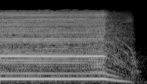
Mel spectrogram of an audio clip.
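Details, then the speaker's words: Hobbyking ASW28 RC glider electric motor: harsh steady buzz and vibration at about 60% throttle, normal at 50% and 100%, then spins down; owner already swapped several parts but not the motor, cause unknown. "da war es so voll macht und jetzt kann man es richtig was war jetzt gerade 60 prozent"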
